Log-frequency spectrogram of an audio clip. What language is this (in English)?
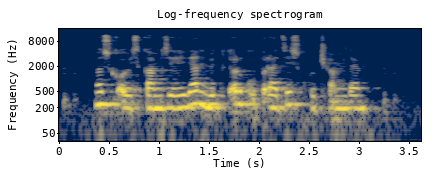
Georgian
